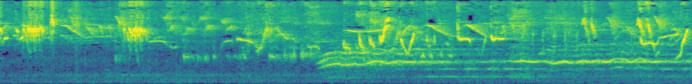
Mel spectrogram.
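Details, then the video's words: Fighting song of a Bornean white-rumped shama, bright slurred whistles and upward flicks over a steady ringing tone that holds through the second half. "MURAI BATU BORNEO TARUNG"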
